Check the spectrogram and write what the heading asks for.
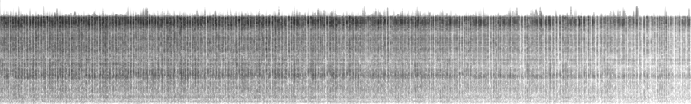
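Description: Hand-spun caster wheel, used as a team-picker wheel, whirring and rattling on its bearing, growing gradually quieter as it slows toward a stop.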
